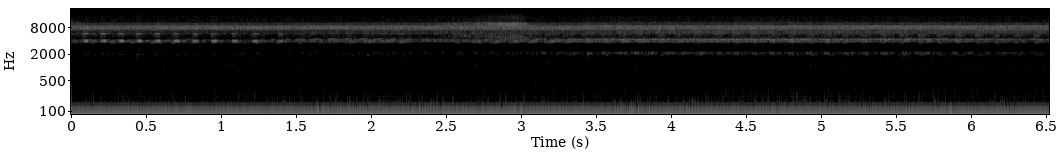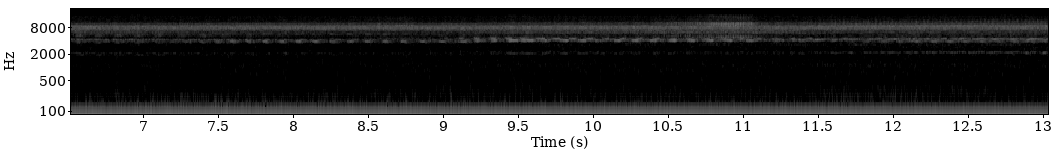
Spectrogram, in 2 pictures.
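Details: Evening cicada (higurashi) singing just after the end of the rainy season, unusually calling together with a Japanese bush warbler; steady high, shrill ringing bands that swell briefly near the start and again near the end over a low rumble.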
